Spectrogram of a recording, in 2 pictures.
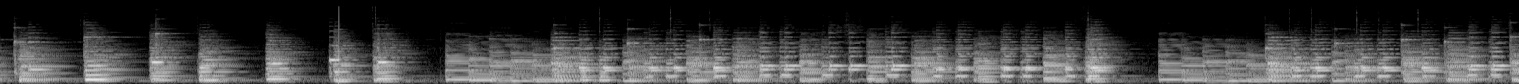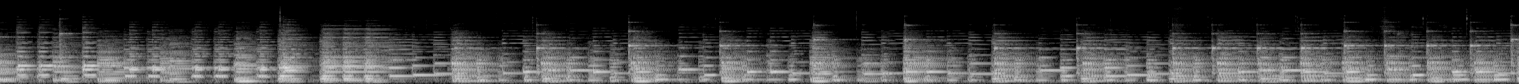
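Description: Upright piano played by several players at once in a calypso rhumba. It opens with separate chords struck about twice a second, then turns to busier playing about four seconds in, with a brief break just before the middle.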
